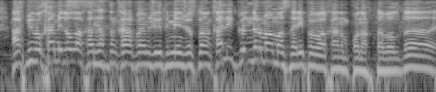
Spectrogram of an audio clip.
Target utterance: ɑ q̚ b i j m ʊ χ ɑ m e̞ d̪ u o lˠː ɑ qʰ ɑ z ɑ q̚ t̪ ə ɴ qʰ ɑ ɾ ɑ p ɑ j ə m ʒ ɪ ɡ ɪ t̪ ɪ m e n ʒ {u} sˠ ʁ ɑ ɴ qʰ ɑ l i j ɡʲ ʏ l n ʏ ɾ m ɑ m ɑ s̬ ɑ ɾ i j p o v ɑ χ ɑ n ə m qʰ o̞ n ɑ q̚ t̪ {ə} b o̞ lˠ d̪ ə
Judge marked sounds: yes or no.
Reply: no, no

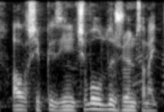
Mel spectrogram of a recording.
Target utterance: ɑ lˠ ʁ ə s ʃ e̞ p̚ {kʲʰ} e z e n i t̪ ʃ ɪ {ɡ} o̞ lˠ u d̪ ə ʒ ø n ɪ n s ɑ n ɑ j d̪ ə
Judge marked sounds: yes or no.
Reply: no, no

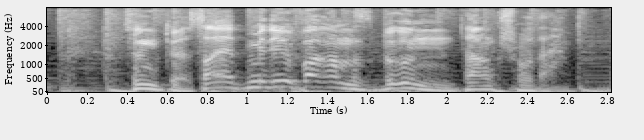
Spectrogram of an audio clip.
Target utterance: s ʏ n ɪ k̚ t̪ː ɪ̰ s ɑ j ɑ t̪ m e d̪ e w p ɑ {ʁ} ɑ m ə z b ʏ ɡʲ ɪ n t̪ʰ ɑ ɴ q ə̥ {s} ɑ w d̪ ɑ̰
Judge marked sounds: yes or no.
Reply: yes, no

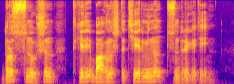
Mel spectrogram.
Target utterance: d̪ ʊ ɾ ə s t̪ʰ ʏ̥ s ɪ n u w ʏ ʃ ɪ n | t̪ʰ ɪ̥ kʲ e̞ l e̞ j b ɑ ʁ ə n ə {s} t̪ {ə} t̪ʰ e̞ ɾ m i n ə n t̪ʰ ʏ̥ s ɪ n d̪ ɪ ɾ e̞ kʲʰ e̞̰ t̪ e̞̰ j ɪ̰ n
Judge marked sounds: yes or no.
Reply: no, yes

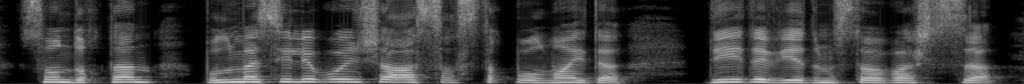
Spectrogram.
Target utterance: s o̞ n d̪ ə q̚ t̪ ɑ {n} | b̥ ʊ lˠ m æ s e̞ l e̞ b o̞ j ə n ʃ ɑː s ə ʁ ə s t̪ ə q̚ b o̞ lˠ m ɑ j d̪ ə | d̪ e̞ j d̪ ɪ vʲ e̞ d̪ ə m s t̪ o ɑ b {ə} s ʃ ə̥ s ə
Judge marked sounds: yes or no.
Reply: yes, no

